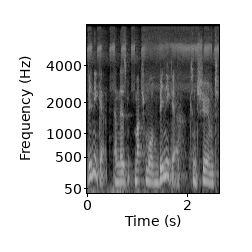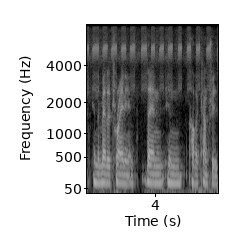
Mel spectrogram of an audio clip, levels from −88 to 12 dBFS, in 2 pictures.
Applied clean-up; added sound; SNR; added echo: neural mask model Resemble Enhance denoiser.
